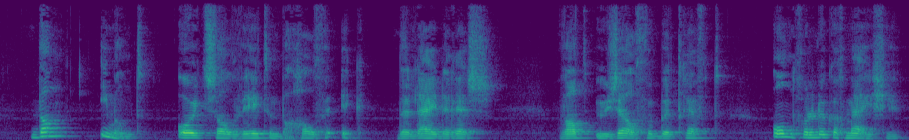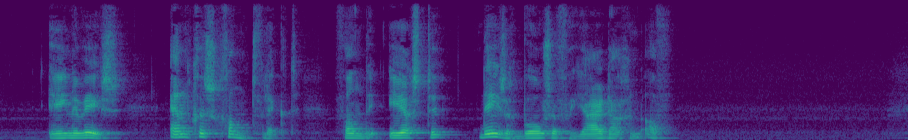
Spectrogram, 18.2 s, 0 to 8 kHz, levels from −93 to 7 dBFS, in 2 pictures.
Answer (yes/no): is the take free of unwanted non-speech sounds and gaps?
yes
